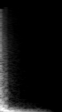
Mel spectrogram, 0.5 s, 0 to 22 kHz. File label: Kick Drum Sample B Key, Royality free kick drum sound tuned to the B note. Loudest frequency: 110Hz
